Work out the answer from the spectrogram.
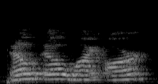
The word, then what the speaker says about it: Llyr: clear half speech this this llyr the ll together is pronounced like hl this is the leader as in shakespeare's king lear okay same mythological character um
